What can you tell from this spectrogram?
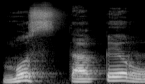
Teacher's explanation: را دو پیش رن، مستقر. را مشدد پر دو پیش کی تنوین ہے، اس لیے را کو پر پڑھیں گے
